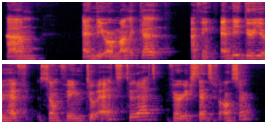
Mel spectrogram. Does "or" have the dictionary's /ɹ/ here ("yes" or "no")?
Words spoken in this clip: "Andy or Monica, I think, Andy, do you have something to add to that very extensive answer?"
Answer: yes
